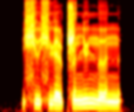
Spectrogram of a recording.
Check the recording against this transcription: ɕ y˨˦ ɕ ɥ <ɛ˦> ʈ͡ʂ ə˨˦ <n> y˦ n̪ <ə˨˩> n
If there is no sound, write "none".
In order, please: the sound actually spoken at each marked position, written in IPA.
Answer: ɛ˨˩, n, ə˨˩

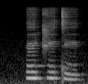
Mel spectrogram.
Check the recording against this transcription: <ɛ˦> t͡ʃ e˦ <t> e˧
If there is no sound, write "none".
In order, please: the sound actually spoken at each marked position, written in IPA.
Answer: ɛ̃˦, t

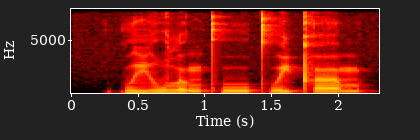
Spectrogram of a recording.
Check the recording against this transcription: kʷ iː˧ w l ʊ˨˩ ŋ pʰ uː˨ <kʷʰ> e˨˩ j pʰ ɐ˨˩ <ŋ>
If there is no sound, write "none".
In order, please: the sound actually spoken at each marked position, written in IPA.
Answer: kʷʰ, m

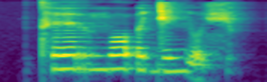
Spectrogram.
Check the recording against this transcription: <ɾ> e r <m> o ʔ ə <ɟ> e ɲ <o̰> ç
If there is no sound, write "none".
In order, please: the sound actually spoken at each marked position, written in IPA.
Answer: tʰ, m, ɟ, o̰

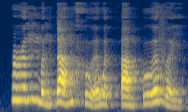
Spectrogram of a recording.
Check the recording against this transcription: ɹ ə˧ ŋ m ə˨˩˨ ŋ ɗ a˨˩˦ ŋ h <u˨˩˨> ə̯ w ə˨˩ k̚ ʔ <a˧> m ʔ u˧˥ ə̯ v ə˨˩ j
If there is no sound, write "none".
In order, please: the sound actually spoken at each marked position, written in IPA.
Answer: u˨˩˨, a˨˩

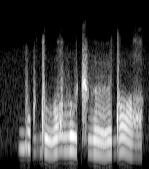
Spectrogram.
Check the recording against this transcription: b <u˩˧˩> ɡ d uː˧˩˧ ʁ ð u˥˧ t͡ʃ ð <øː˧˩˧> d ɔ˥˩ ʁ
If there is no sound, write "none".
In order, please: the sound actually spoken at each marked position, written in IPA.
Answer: u˥˧, øː˧˩˧

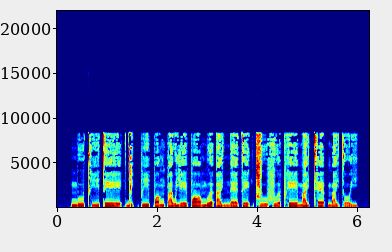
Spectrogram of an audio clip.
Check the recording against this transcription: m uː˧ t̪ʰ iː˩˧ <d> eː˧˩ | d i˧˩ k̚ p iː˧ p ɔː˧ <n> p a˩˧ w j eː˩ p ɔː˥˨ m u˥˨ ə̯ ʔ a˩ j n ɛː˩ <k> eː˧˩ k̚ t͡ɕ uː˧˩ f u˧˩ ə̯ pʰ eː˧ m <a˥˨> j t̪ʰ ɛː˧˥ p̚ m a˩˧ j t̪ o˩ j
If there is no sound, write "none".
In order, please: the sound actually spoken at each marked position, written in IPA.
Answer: t̪, ŋ, t̪, a˧˩

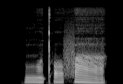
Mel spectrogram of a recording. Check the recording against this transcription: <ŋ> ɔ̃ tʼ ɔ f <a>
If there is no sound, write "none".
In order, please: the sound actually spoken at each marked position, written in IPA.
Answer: ŋ, a

